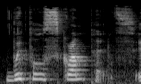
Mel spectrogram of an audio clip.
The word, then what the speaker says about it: Whipple Scrumpets: Yeah, I love the fact that Oompa Loompas were called Whipple Scrumpets.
